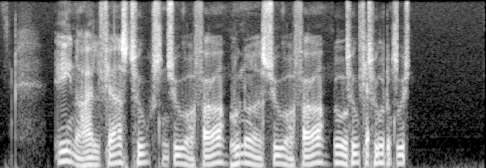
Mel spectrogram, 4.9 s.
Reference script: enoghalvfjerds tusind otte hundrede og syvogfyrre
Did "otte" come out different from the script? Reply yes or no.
yes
